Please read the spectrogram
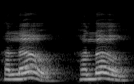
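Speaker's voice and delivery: lightly voiced African accent; a hint of an African accent, falling hellos; greeting in a mild African accent. A narrator's reading. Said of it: "with his proper African accent".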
